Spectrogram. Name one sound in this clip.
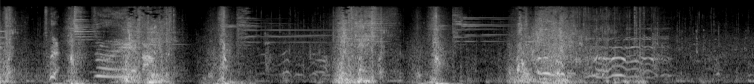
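Swords clash and strike in quick bursts.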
